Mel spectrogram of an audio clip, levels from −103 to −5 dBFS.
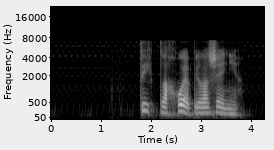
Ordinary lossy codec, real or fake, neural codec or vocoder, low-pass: MP3, 64 kbps; fake; codec, 16 kHz, 0.9 kbps, LongCat-Audio-Codec; 7.2 kHz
